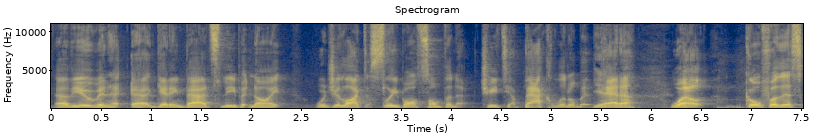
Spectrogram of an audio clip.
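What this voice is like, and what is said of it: Put-on Australian accent. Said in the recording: “the guy explains all the murders in Australian accent”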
